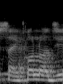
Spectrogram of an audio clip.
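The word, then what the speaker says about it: psychology: पी से बट यहां पर साइलेंट क्या है पी सिर्फ साइकोलॉजी हम लोग बोलते हैं इस तरीके के जो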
